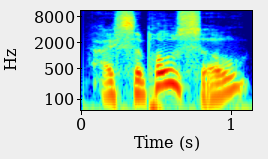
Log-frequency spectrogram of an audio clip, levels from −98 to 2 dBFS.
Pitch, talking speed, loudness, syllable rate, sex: 155 Hz, 155 wpm, -16 LUFS, 5.6 syllables/s, male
